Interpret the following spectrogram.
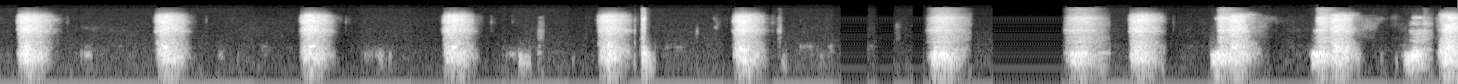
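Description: Sharp, forceful exhalations through the nose, about one a second and a little quicker near the end: a yogic breathing exercise of the kapalabhati kind.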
